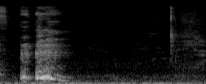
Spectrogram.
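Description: A woman clearing her throat once, a short rough rasp about a quarter second in that slides down in pitch.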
